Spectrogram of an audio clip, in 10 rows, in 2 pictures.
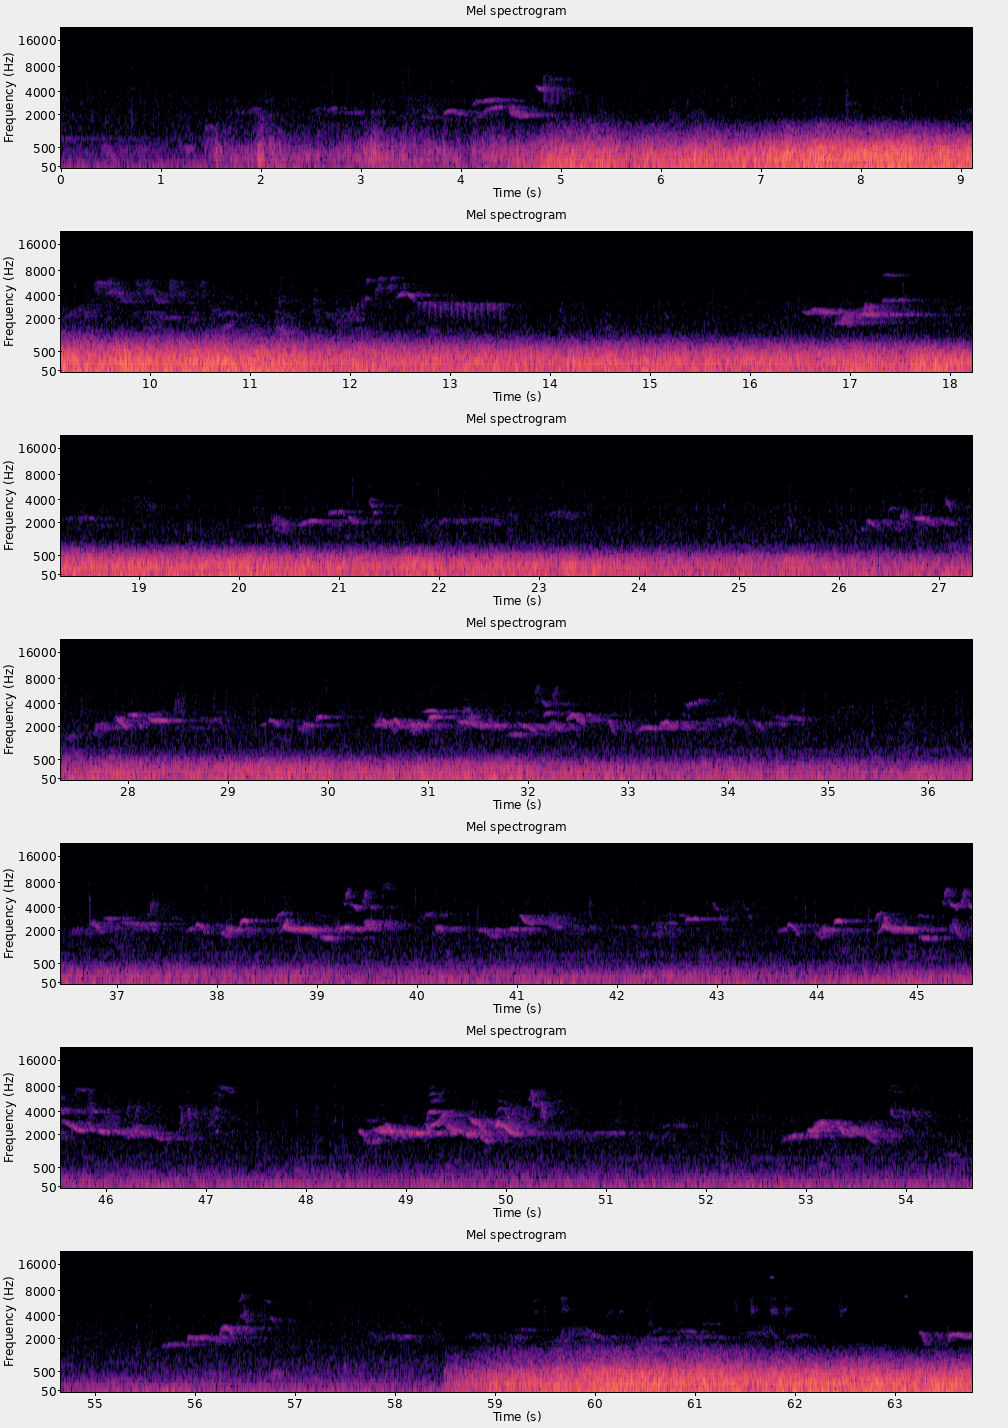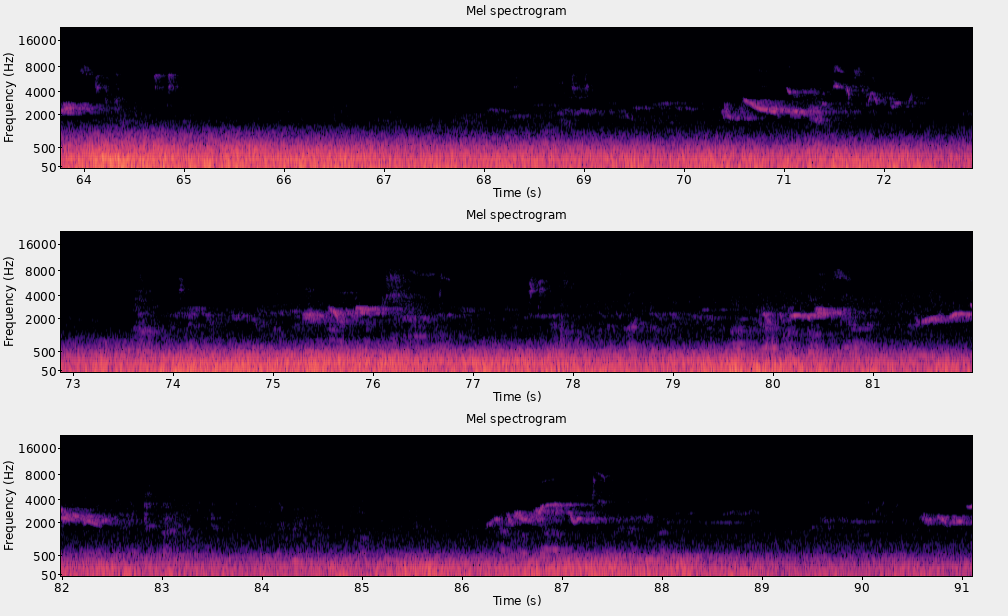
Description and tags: The first one I heard this year. Recorded with a Zoom H2 recorder in
Hanover / Germany near the city centre in a backyard, to blend out some
of the city noises. Some people are talking in the background and the
thunderstorm was happening in the distance. This is part 2 of the
recording.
